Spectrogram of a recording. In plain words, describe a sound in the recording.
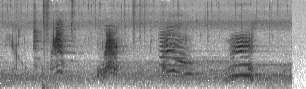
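A cat meows several times, close by.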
